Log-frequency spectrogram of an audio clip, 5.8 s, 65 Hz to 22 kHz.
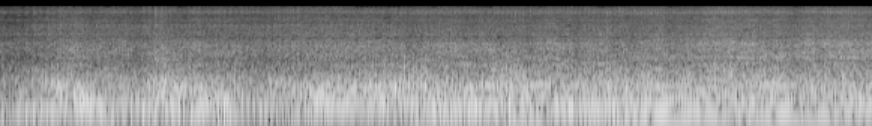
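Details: Fazzio scooter that wouldn't start and kept draining its battery, running on a new battery reading 12.67 V: engine catches and revs cleanly with an even note, normal running; the ignition system is suspected of drawing current.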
